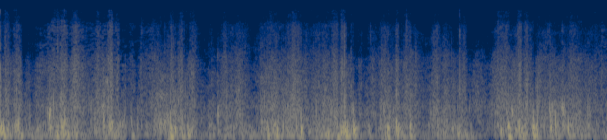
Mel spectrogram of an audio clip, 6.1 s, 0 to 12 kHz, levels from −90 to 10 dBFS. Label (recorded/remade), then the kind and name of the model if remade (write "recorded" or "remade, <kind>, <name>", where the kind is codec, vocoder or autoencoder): recorded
